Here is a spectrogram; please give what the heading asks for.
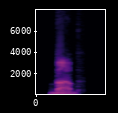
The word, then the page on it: bub: British English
